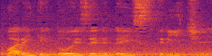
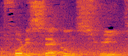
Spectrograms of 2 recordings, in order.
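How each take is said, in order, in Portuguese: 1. A rua é lida como português. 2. A rua é lida como inglês.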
